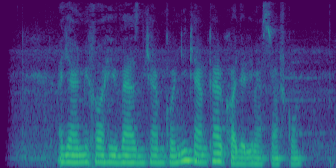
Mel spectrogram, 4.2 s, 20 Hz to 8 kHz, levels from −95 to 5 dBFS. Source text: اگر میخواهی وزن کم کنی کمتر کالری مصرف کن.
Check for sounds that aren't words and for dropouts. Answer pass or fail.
pass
